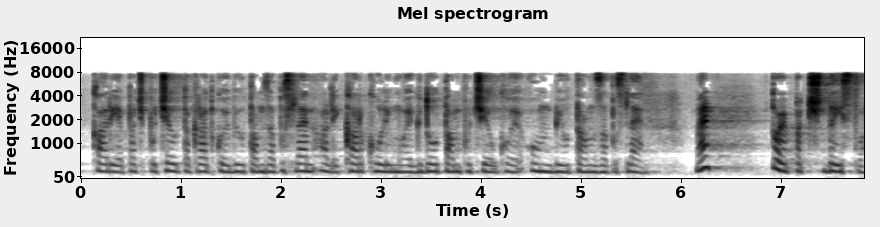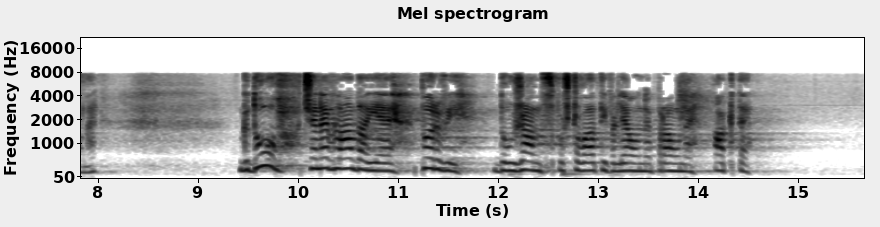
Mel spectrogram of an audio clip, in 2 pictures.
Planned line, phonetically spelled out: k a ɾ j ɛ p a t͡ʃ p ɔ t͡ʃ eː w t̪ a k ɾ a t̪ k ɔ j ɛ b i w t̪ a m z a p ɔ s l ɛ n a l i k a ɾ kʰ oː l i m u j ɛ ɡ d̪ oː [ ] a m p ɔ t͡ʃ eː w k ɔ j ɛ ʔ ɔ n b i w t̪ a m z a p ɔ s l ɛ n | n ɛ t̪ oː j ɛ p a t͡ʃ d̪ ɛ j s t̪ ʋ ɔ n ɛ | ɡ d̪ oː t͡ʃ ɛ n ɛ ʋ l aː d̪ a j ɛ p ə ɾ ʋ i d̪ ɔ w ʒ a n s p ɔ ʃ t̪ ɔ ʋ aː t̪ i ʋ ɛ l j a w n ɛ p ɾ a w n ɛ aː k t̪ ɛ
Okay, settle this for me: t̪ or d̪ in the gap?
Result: t̪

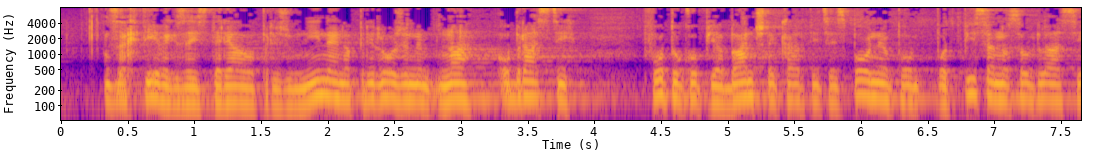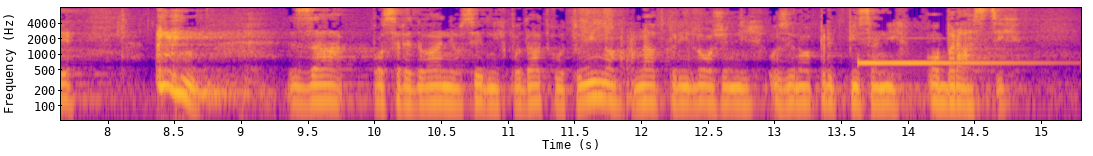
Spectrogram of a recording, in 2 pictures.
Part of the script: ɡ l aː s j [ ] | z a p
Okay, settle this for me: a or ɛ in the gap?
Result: ɛ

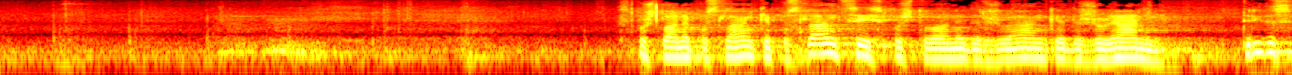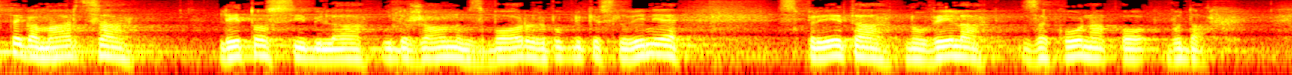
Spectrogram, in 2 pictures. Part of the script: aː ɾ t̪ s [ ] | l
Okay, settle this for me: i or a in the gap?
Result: a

